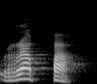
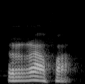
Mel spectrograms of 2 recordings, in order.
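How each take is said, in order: First: The middle consonant is a p sound. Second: The middle consonant is an f sound. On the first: The speaker calls it wrong. "R de Raúl, A de Armando, P de Pedro, H intermedia" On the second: The speaker calls it right. "pero se pronuncia en el hebreo Rafa"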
